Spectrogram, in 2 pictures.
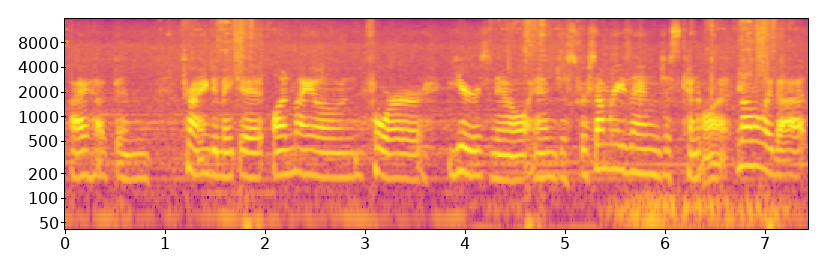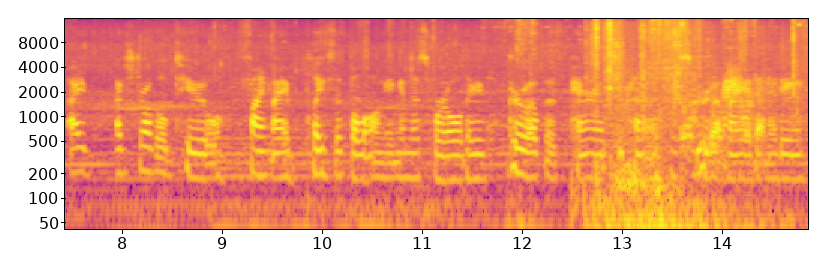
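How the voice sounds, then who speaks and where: A woman in her thirties talks hesitantly about herself in a confessional clip. Her voice is lowish with a gravelly edge. Clear background noise hangs behind her. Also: level tone, moderate pace, hardly any pauses. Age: 30s. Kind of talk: confessional social media video.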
